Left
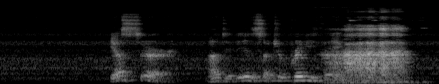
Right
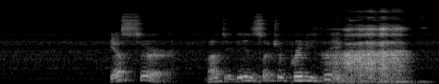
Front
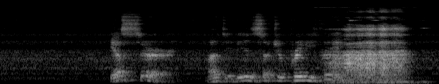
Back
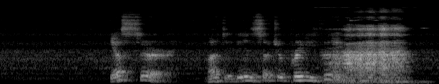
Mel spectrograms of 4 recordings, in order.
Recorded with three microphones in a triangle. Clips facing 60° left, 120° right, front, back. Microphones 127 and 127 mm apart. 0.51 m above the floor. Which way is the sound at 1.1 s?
115° right.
